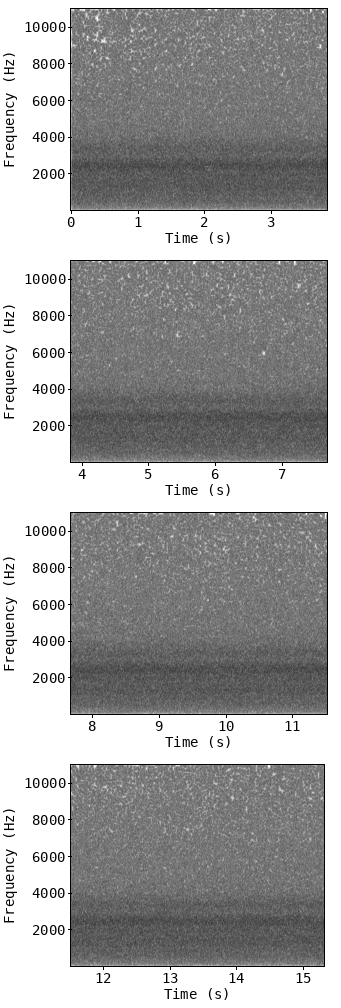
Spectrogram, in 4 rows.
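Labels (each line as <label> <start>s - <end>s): An extremely loud roar of a jet turbine. 0.0s - 15.3s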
